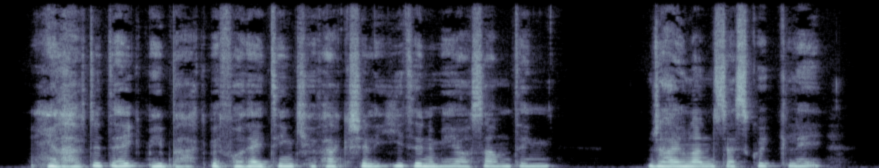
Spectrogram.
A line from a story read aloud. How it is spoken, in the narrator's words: his voice breathy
